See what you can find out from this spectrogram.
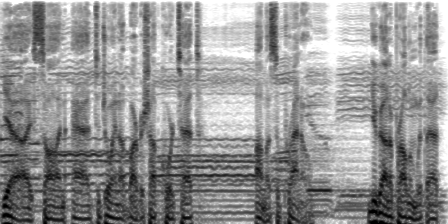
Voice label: animation pirate; cutthroat bill the pirate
